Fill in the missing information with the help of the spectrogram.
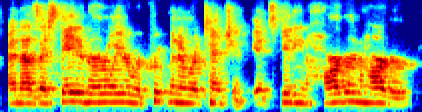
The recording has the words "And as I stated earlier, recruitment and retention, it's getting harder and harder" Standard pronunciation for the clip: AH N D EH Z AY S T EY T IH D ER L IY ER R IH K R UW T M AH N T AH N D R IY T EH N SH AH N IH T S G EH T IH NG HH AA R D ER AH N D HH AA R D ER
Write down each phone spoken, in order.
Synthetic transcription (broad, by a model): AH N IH Z AY S T EY T IH D ER L IY ER R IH K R UW T M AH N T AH N R IY T EH N SH AH N IH T S G EH T IH NG HH AA R D ER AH N HH AA R D ER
